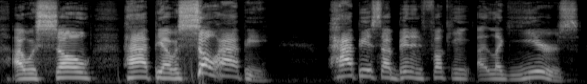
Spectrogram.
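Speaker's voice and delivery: loud, high, anguished emphasis; upset insistence. Real, not acted. Venting about a happy morning ruined, loudly upset. Upset over lost happiness, escalating.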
